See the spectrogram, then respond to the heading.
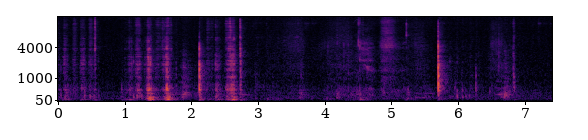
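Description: A white chalk stick is drawn across a large, flat chalkboard in a light wood frame in repeated scratchy strokes. Short bursts of dry, gritty scraping come and go with quiet pauses between them, and one sharp, bright tap stands out near the end.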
